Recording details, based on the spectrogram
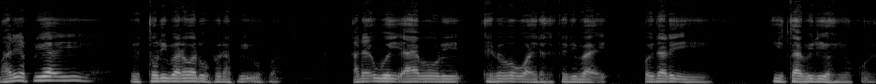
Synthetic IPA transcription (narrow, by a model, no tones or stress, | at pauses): maɾiapiai | pioto̞ɾibaɾoaɾupe̞ɾapiʔṵpaː | ɾe̞uejʔaeβoɾi | ebeβouajɾakekeɾiβa | ojɾaɾi | itaβiɾio̞ɦiokoe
